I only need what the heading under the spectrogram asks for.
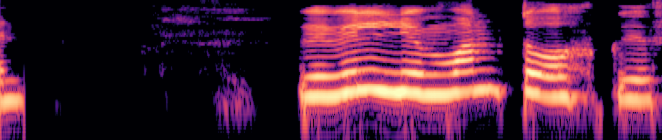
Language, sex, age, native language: Icelandic, male, 9, Icelandic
